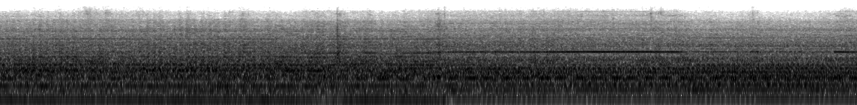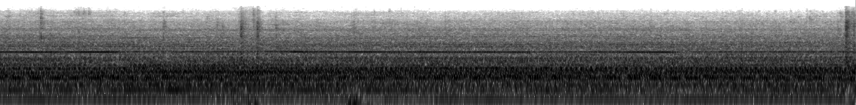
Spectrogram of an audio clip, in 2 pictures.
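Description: A rotary tiller churns through soil with a rattling rumble.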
